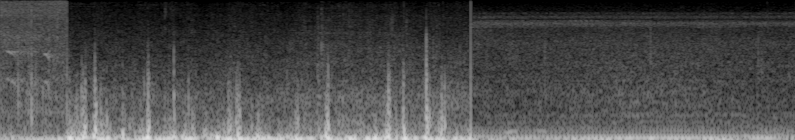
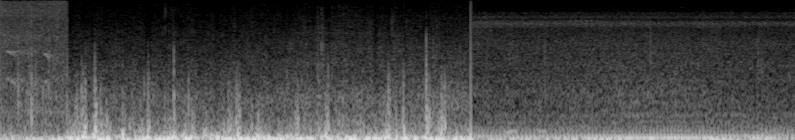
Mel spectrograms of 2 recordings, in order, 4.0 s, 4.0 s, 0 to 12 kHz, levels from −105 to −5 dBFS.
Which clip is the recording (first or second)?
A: first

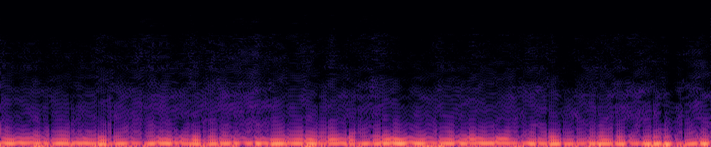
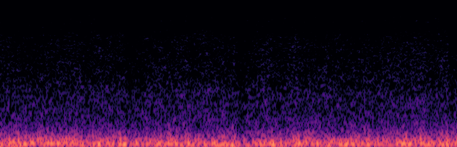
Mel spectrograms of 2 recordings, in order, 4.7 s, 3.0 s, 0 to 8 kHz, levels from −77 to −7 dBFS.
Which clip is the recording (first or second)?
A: second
